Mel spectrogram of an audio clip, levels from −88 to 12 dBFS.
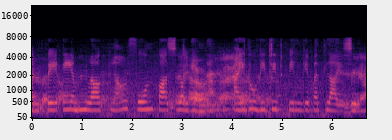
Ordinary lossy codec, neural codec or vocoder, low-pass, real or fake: none; codec, 16 kHz, 0.8 kbps, ZipCodec; none; fake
